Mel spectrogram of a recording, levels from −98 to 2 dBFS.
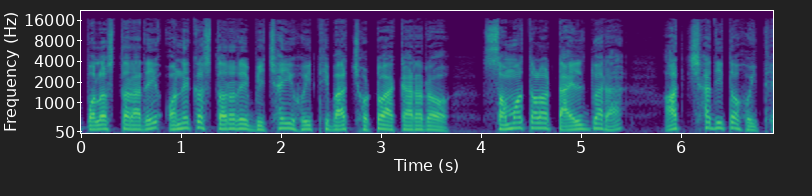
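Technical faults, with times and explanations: No technical faults can be heard anywhere in this speech clip. Nothing in the recording calls for a time or an explanation.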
